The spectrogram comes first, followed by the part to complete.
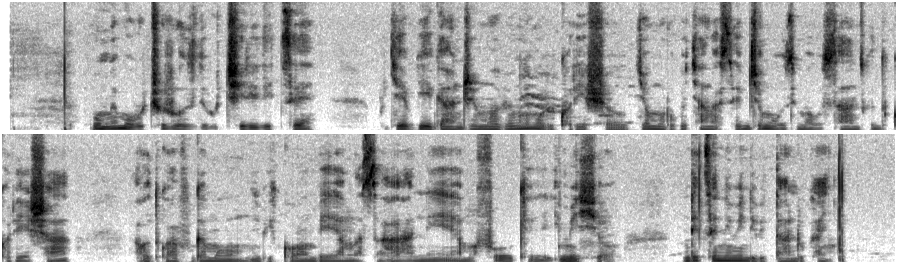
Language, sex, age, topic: Kinyarwanda, male, 18-24, finance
